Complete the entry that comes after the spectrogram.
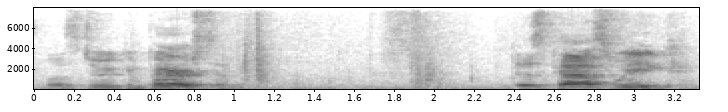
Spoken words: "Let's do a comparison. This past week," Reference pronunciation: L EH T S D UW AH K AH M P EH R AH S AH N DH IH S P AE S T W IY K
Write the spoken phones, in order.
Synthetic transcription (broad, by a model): L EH T S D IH AH K AH M P EH R AH S AH N DH IH S P AE S T W IY K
